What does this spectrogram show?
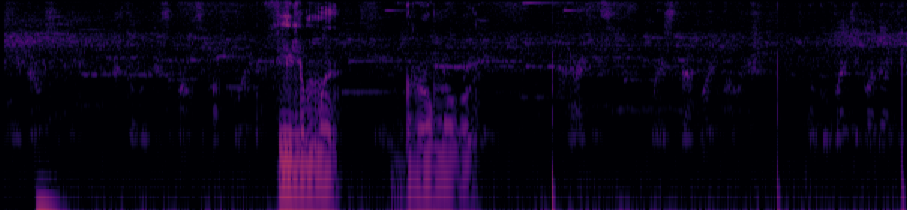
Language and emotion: Russian, neutral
